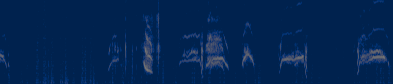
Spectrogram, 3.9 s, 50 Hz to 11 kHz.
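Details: Osprey at an artificial nest in Pohjois Satakunta, Finland, on June 10, 2024, as the male brings a big fish for breakfast. A soft rumble comes first, then a run of arched, high, piercing whistled calls, several in quick succession.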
